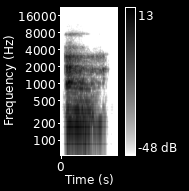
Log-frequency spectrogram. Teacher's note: when you make that short sound of A that your mouth is open big and wide and round, as much as you can make it to make sure that sound is correct. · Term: short vowel sound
